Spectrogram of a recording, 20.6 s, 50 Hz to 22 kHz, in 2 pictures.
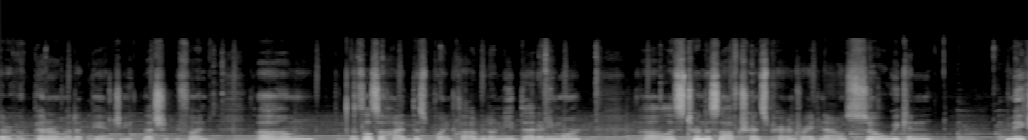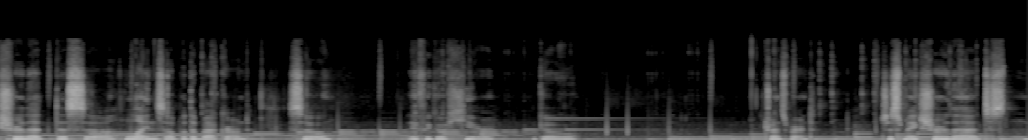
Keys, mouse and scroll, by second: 0.4 middle click, 2.1 click, 3.7 click, 4.3 middle click, 7.4 click, 8.6 KP_0, 9.9 shift+middle click, 12.2 click, 14.6 click, 18.0 click, 18.4 click, 18.9 click, 19.3 click, 19.7 click.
